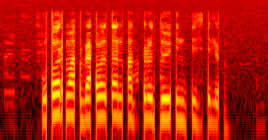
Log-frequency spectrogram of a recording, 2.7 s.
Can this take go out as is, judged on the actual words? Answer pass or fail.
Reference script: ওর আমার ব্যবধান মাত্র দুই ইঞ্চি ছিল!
pass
